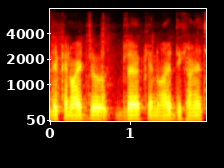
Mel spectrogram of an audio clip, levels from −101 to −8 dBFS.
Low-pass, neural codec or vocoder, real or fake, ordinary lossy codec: 7.2 kHz; none; real; none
